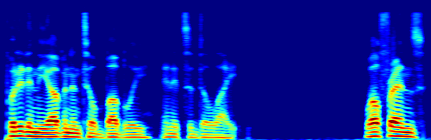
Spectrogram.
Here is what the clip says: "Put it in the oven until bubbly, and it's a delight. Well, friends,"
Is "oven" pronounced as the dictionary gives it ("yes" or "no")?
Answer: yes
